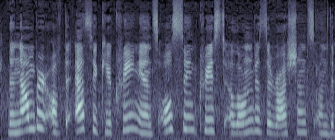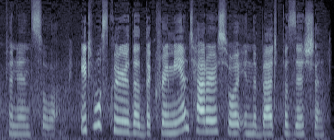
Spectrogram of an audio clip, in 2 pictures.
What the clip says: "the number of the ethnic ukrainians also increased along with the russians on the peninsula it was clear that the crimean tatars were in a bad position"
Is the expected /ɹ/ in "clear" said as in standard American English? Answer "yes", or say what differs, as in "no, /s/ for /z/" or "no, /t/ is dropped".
yes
